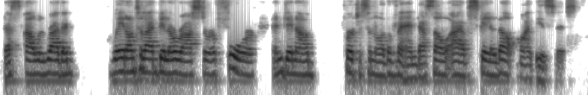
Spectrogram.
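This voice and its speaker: A woman's voice: lowish voice, steady tone, moderate pace, rough recording. A woman who runs a vanpool business, speaking firmly and plainly in a video call meeting. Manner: firm, plainspoken. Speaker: vanpool owner.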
